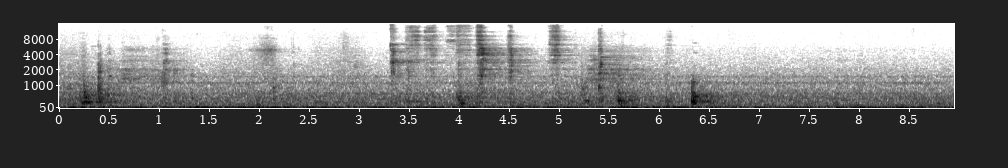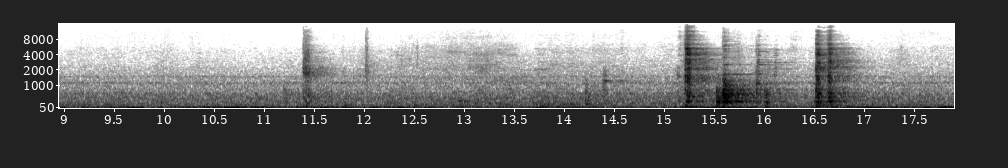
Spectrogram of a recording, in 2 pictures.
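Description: Metal cans and glasses clink on a table.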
